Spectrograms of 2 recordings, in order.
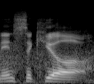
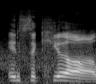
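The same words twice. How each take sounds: First: It is said in the speaker's own accent. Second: It is said in an Australian accent.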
